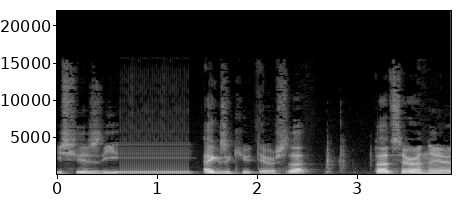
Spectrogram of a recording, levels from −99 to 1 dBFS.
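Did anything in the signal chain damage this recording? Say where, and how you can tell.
Yes, at the driver or buffer stage. From 0.64 to 1.34 s, a 20 ms slice repeats exactly, 35 times, giving a steady 50 Hz buzz. This is a system hang loop. The system froze while the hardware kept replaying one small ring buffer.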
